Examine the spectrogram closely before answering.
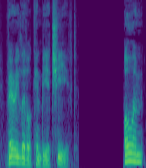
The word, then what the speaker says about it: Om: Om is, of course, Aum, that may be pronounced as 2, 3 or 7 syllables, setting up different vibrations.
